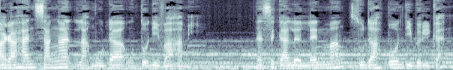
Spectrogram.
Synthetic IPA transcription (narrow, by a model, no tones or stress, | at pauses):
aɾaɦansaŋat̪̚lahmũdaṵnt̪ʊk̚difaɦamḭ̃ | dansəɡalalɛnmãŋsudahpʊndibəɾika̰n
